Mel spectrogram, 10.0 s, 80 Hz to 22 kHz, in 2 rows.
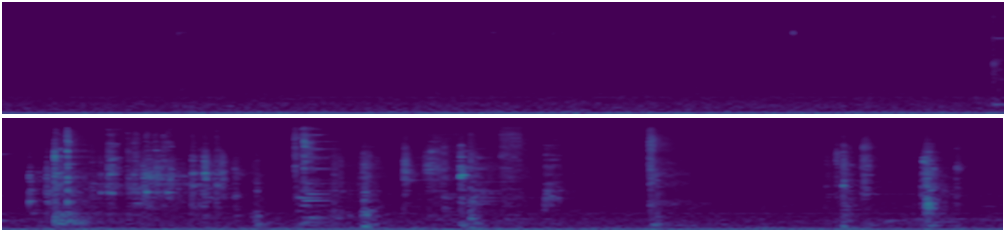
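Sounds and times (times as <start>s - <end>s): low steady hum: 0.0s - 5.1s.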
